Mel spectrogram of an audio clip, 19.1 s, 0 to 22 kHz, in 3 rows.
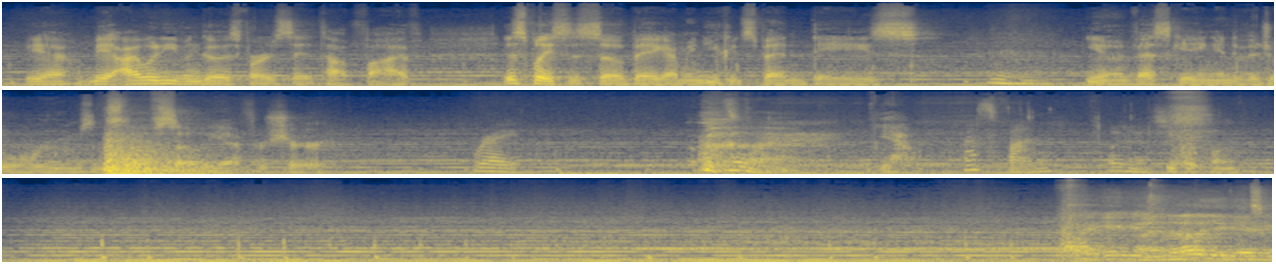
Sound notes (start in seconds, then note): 6.8 thud; 9.8 coughs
